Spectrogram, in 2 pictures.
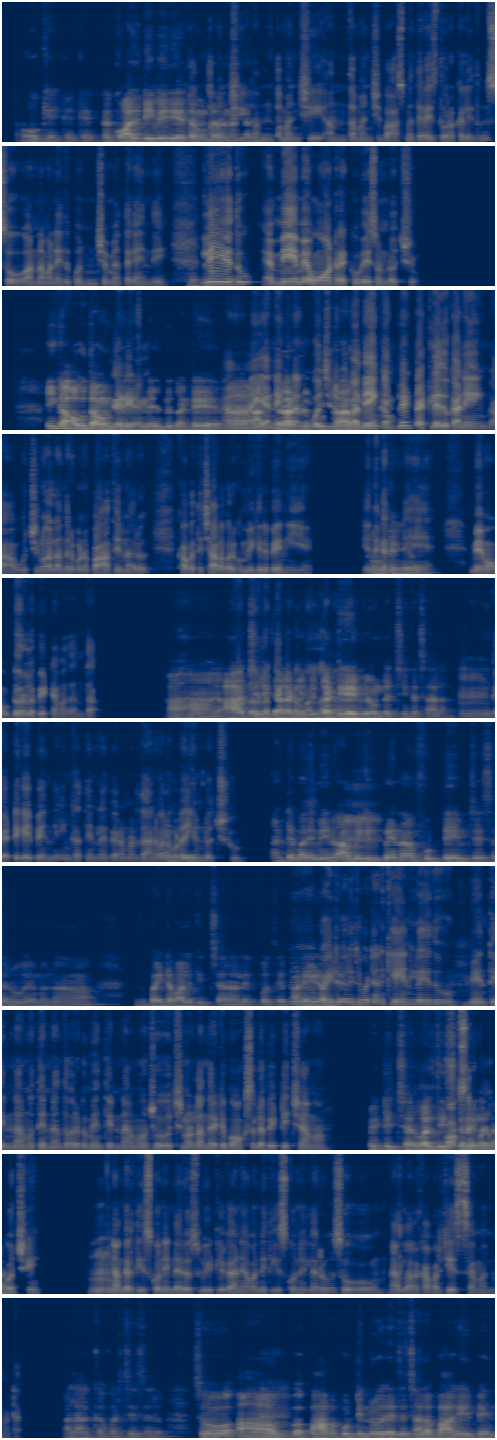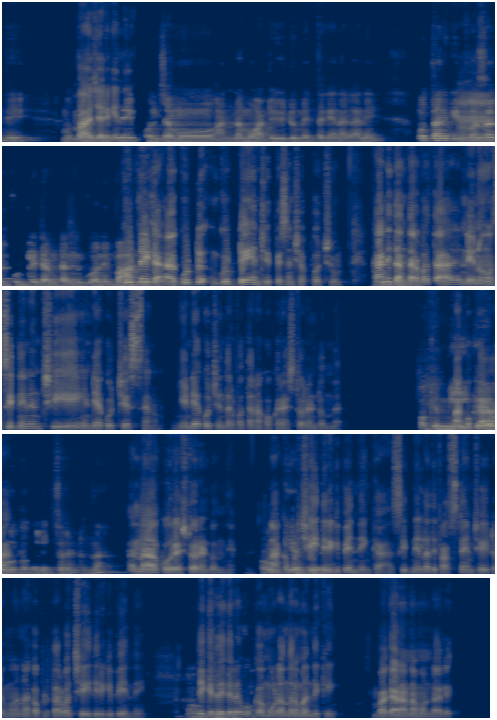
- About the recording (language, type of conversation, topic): Telugu, podcast, అతిథుల కోసం వండేటప్పుడు ఒత్తిడిని ఎలా ఎదుర్కొంటారు?
- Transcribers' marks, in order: in English: "క్వాలిటీ వేరీ"; in English: "బాస్మతి రైస్"; in English: "సో"; in English: "వాటర్"; in English: "కంప్లైంట్"; in English: "ఔట్‌డోర్‌లో"; in English: "ఔట్‌డోర్‌లో"; tapping; sniff; in English: "ఫుడ్"; in English: "బాక్స్‌లో"; in English: "సో"; in English: "కవర్"; in English: "కవర్"; in English: "ఇట్ వాస్ అ గుడ్ అటెంప్ట్"; in English: "గుడ్ నైట్"; in English: "గుడ్ డే"; in English: "గుడ్ డే"; in English: "రెస్టారెంట్"; in English: "రెస్టారెంట్"; in English: "రెస్టారెంట్"; lip smack; in English: "ఫస్ట్ టైమ్"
